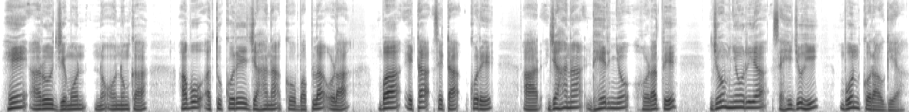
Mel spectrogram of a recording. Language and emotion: Santali, neutral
